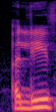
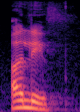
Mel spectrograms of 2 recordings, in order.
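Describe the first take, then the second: First: The second vowel is drawn out long. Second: The second vowel is kept short. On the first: The speaker calls it wrong. "अलीफ नहीं पढ़ना" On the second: The speaker calls it right. "आप पढ़ें अलिफ"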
